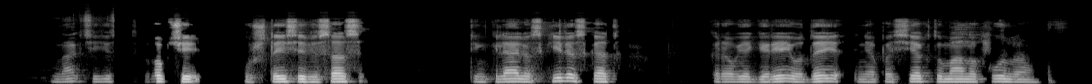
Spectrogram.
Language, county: Lithuanian, Vilnius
